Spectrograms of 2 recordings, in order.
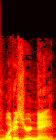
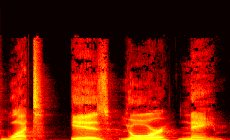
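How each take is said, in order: First: It is said plainly, without extra force. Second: It is said with strong, forceful emphasis.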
